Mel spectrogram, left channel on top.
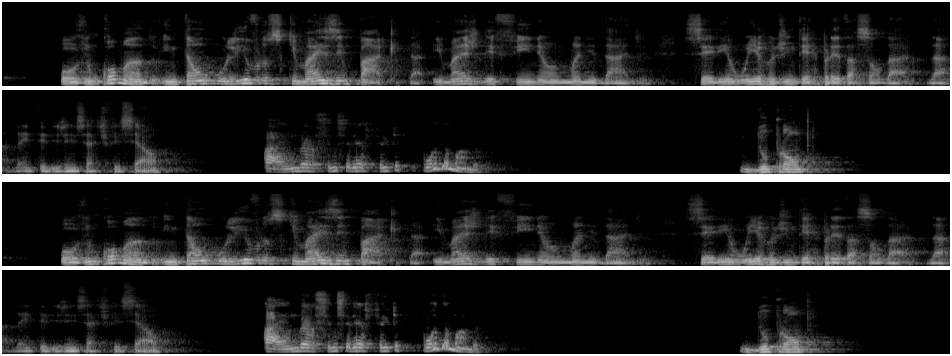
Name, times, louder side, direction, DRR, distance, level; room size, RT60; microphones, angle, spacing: voice 1, 0.6-6.5 6.8-11.1 16.9-17.6, equal, 30° left, 1.2 m, -28 dB
voice 2, 12.1-14.3, right 3 dB, 60° right, 0.7 m, -30 dB
28.0 x 9.7 x 5.1 m
head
